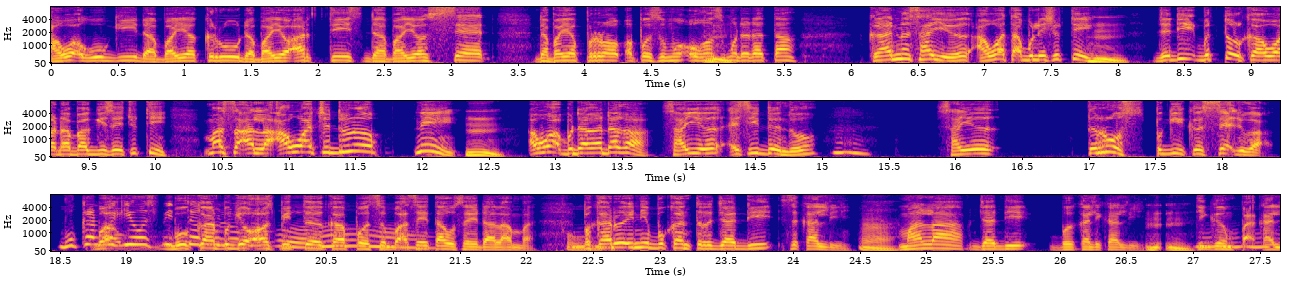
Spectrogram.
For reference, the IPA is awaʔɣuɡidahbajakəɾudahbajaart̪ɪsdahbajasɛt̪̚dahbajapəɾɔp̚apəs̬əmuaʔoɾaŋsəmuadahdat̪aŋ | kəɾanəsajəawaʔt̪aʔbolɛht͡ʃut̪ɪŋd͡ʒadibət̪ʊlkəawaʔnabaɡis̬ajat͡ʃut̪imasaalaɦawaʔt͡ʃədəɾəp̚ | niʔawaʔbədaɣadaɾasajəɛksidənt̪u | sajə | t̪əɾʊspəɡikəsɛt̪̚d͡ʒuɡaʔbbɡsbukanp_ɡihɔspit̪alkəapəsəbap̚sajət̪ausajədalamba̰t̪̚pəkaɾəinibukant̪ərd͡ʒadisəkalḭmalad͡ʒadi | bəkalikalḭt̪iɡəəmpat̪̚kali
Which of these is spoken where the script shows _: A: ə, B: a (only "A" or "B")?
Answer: A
